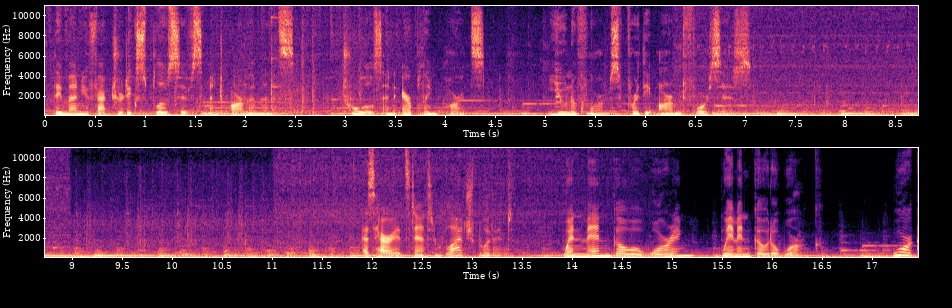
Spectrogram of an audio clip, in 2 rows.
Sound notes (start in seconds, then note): 9.0 machinery clicking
